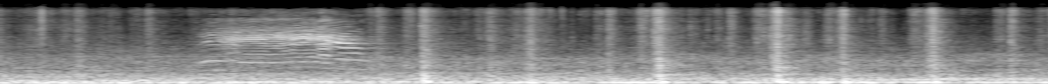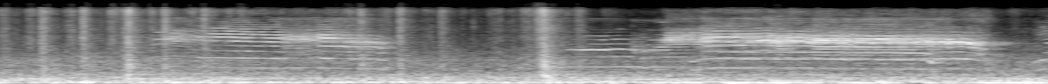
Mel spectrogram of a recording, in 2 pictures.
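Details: Several hungry kittens making loud noise, short high meows that bend downward, separated by clicks and knocks, then a longer wavering cry and a strained meow near the end, steady low hum throughout.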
